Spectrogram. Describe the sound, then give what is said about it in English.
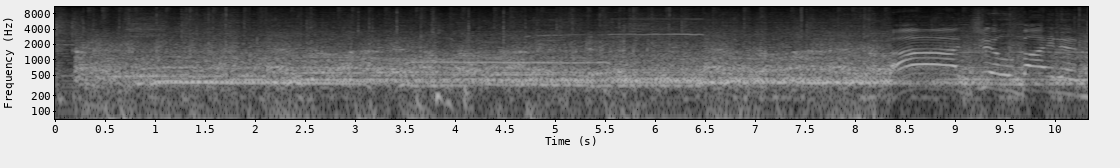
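A large stadium crowd of Philadelphia Eagles fans boos Jill Biden during a game in a steady, loud, low roar that holds throughout, with a few shrill whistles and shouts rising out of the din near the end. “Yeah, Jill Biden being booed by a stadium full of Eagles fans during the game last night.”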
